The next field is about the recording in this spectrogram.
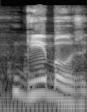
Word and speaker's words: Gibbons: Ou tô falando errado aí? Vocês corrigem aí meu inglês. É, Gibbons, Gibbons.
